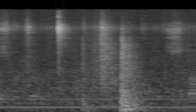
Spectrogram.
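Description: A single thump, like a wooden board or door knocking, about one and a half seconds in, over a steady low hum.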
